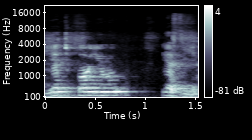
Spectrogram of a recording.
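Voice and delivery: H-O-U-S-E spelled out slowly; letters given one by one, unhurried; slow spelling. Shown as a demonstration. Teacher spelling HOUSE again for the class, slowly. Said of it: "spelling house for pupils".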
